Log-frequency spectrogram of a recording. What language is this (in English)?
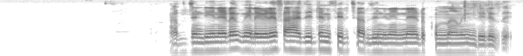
Malayalam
